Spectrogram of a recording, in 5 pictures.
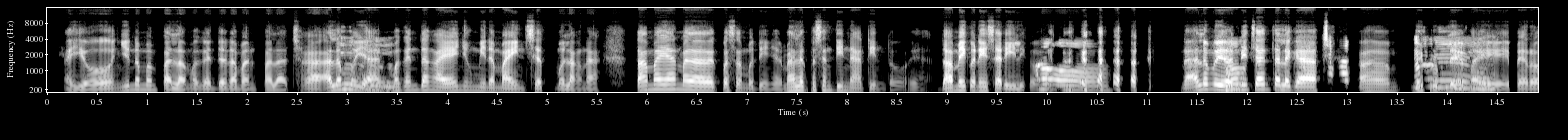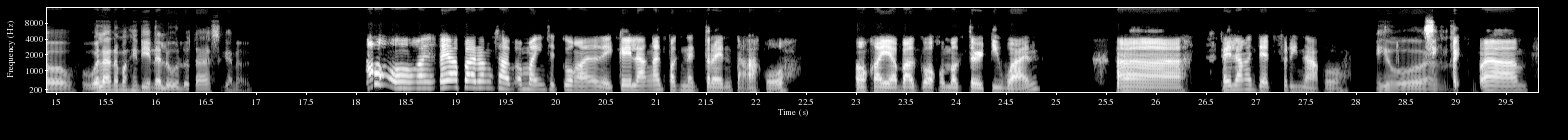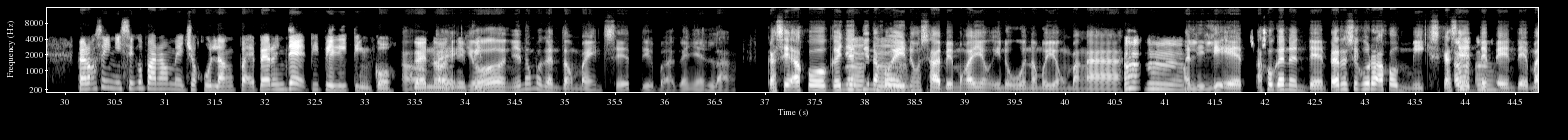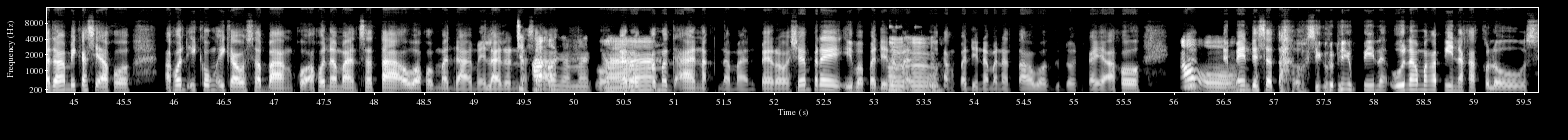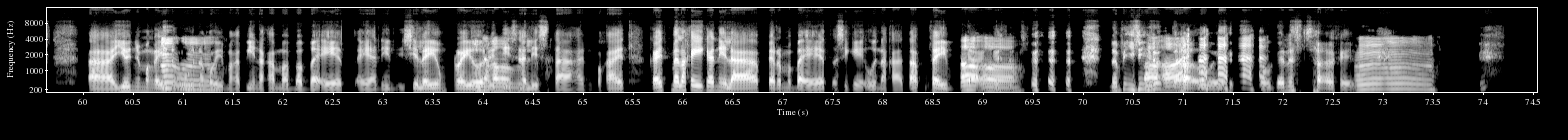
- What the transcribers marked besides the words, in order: laugh; laughing while speaking: "sa tao, siguro, yung pina"; laughing while speaking: "gano'n, namili ng tao, eh, o gano'n sa'kin"; laugh
- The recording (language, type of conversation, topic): Filipino, unstructured, Ano ang pumapasok sa isip mo kapag may utang kang kailangan nang bayaran?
